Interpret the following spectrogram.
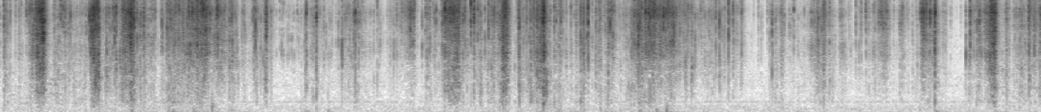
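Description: Foil trading-card pack wrappers crinkling and tearing in the hands as packs are ripped open, in a string of short, irregular bursts.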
